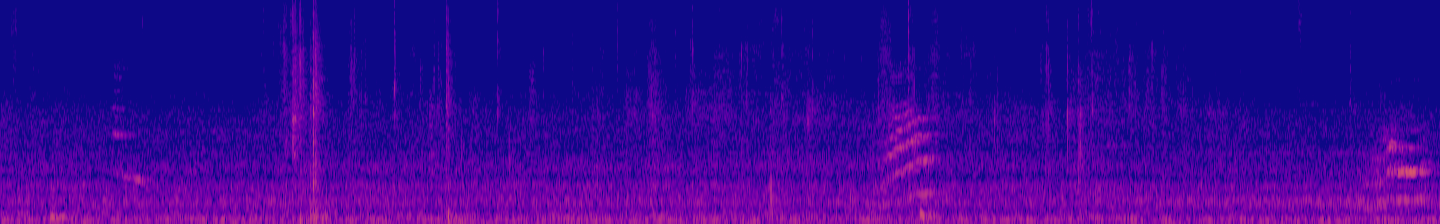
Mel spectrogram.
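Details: Kittens play-fighting, with a few short meows over a steady low rumbling hum. One clear rising-then-falling meow stands out midway, and a brief thin cry comes near the end, among scattered clicks and scuffling taps.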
